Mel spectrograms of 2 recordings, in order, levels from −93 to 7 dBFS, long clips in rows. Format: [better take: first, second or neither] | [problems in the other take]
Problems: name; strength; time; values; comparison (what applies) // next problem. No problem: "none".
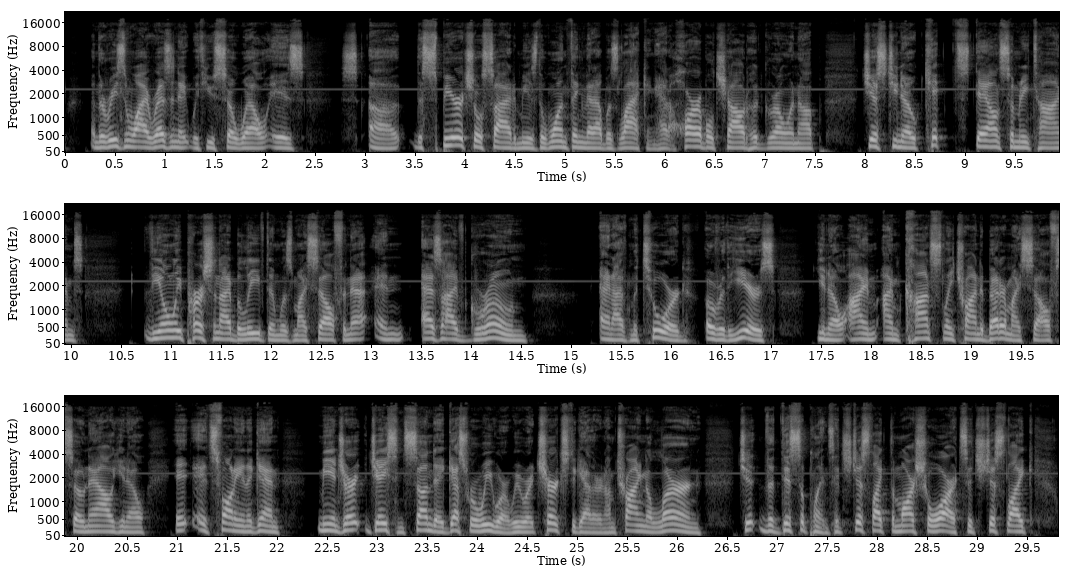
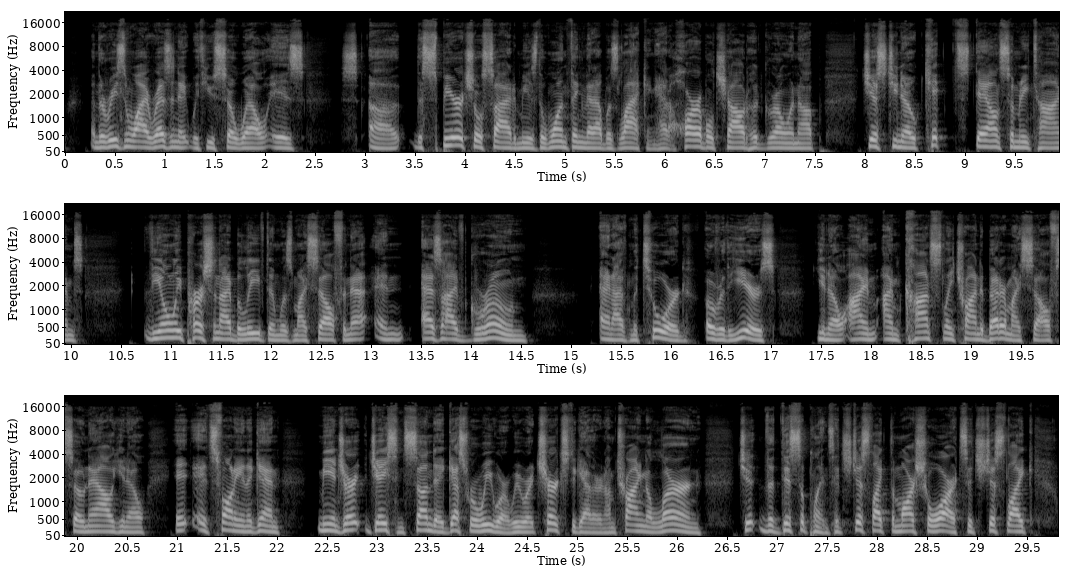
second | high-pitched whine; faint; throughout; 2.5 kHz, 35 dB below the speech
